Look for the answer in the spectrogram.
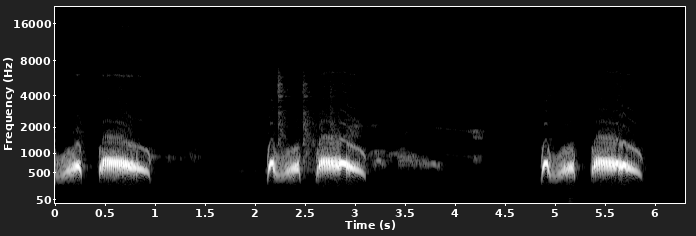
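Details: Spotted dove singing in the 'thổ' style with a fight-provoking 'thúc đấu' voice suited to the forest, used when setting traps. Three low cooing phrases, each a short note then a longer drawn-out coo, about two seconds apart.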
